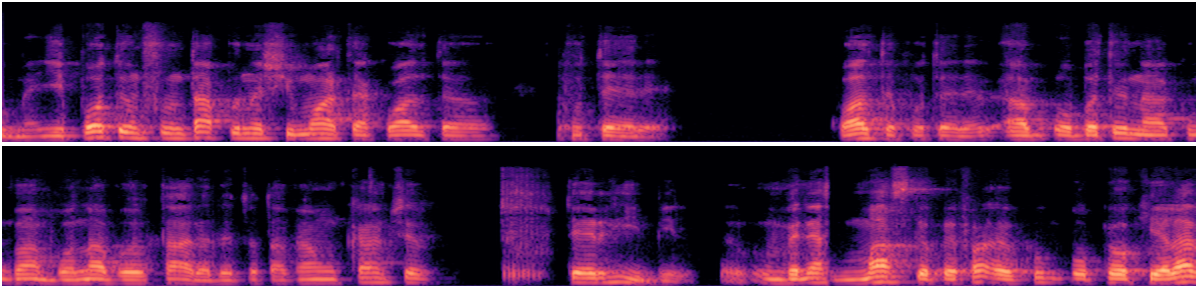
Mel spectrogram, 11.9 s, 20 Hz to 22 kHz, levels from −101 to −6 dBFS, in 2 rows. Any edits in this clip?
yes; 5 cuts; at 2.8 s, 6.0 s, 6.7 s, 9.5 s, 10.1 s

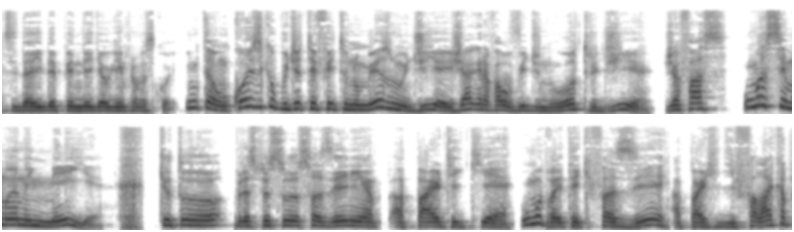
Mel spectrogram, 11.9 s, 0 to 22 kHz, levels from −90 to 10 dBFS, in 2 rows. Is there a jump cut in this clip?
yes; 4 cuts; at 1.1 s, 7.7 s, 10.0 s, 10.9 s

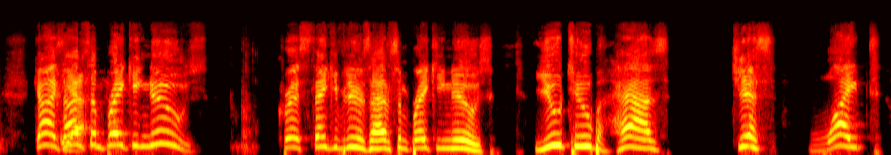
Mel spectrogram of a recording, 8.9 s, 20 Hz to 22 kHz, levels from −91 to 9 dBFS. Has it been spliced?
no; 0 cuts

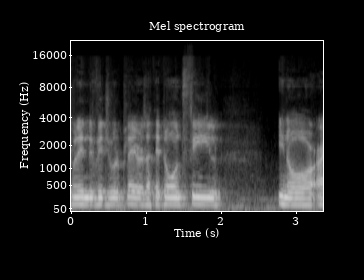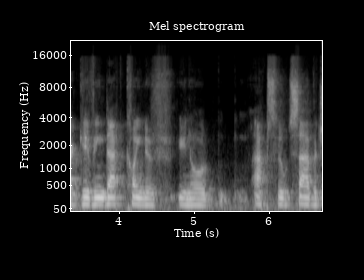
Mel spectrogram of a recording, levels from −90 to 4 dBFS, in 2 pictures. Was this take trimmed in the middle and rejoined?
no; 0 cuts

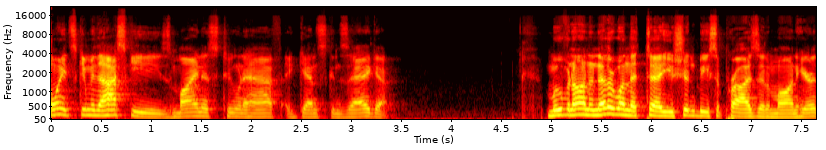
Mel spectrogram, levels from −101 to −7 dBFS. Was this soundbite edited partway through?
no; 0 cuts

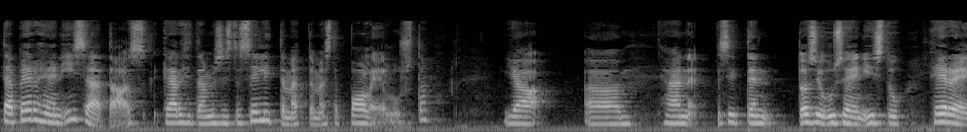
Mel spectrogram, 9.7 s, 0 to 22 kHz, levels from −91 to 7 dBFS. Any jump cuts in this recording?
no; 0 cuts

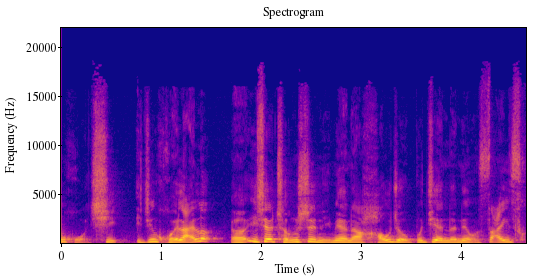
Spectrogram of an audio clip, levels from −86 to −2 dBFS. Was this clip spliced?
yes; 1 cut; at 1.6 s

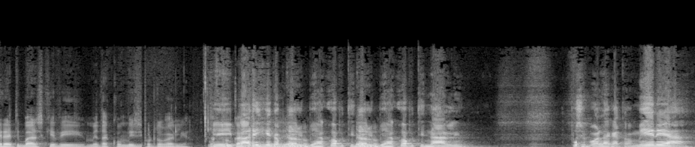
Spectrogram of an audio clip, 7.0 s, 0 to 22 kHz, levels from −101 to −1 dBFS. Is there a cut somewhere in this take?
yes; 5 cuts; at 1.4 s, 1.9 s, 2.8 s, 3.6 s, 5.8 s

